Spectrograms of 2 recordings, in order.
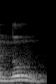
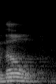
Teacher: no advérbio de negação o ditongo nasal se reduziu à vogal nasal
